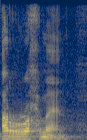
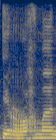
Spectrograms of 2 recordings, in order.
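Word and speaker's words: الرحمن: fathah ini cara bacanya jadi Arrahman Kenapa dibaca Arrahman padahal ini Hamzah wasal bukan irrahman bukan urrahman karena ini ada alif lam Begitu juga dengan alif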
